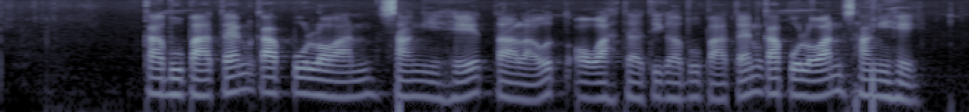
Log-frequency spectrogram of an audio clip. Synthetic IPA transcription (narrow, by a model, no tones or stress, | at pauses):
kabṳpat̪ɛnkapuloansaŋiɦet̪alaʊt̪owahd̪̥ä̤d̪̥i̤kabupat̪ɛnkapuloansaŋiɦe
